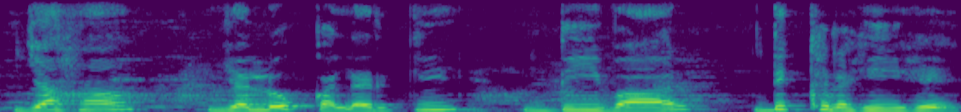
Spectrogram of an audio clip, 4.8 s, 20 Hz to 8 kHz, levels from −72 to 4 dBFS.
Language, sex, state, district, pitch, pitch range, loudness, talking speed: Hindi, female, Madhya Pradesh, Bhopal, 210 Hz, 195-230 Hz, -15 LUFS, 100 wpm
